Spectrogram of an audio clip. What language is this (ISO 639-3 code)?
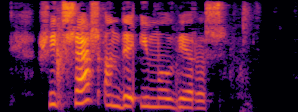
chm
